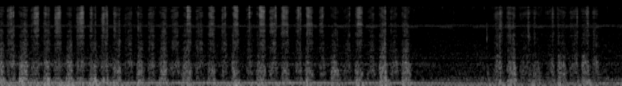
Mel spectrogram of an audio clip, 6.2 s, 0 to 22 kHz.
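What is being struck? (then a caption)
Paper lottery scratch-off ticket scraped with a coin. A large coin scratches the latex coating off the Game 1 area of a flat paper lottery scratch-off ticket held down by one hand. Quick, rhythmic, rasping strokes run over a steady low hum, then thin out after about four seconds into a few sparser scrapes.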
